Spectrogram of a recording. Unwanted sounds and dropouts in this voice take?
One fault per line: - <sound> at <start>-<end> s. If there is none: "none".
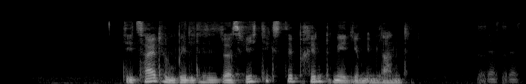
- laugh at 4.8-5.2 s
